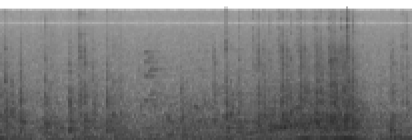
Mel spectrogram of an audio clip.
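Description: Domestic sewing machine stitching a short, shortened-length seam around the end of a slit, its needle ticking steadily with a low motor hum that swells about three seconds in.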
